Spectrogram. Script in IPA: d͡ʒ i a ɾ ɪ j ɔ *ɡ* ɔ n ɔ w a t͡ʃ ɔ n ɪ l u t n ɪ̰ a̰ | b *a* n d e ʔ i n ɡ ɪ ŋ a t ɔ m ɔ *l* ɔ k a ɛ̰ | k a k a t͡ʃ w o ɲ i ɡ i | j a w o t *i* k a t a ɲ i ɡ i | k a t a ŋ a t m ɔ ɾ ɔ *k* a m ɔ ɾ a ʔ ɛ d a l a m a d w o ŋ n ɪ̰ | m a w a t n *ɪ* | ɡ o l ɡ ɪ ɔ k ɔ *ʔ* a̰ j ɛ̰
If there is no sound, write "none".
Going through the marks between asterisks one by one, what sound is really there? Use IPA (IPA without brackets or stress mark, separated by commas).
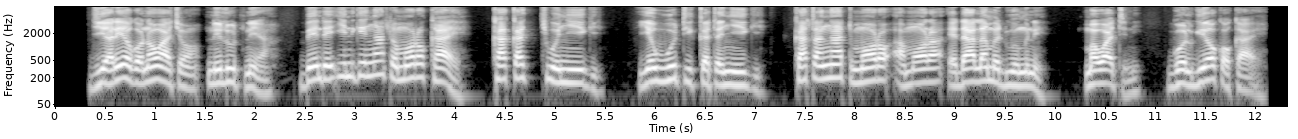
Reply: ɡ, e, ɾ, i, ʔ, i, k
